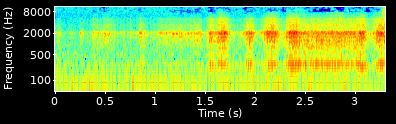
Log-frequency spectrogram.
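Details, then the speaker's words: RCA Victor BP-10A portable tube radio after replacing its paper/wax capacitors, powered at reduced B+ (about 60 V), tuned across the dial: crackling static and whistles, clean at the high end and quiet at the low end, probably alignment; working normally. "Sounds very good at the high end of the band. The low end, pretty quiet. So that's just probably an alignment thing."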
